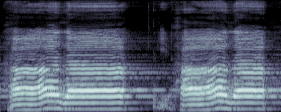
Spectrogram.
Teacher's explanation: ہا کو بھی کھینچ رہے ہیں، ذال کو بھی، کیونکہ ہا میں کھڑا زبر ہے، ذال میں الف مدہ ہے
